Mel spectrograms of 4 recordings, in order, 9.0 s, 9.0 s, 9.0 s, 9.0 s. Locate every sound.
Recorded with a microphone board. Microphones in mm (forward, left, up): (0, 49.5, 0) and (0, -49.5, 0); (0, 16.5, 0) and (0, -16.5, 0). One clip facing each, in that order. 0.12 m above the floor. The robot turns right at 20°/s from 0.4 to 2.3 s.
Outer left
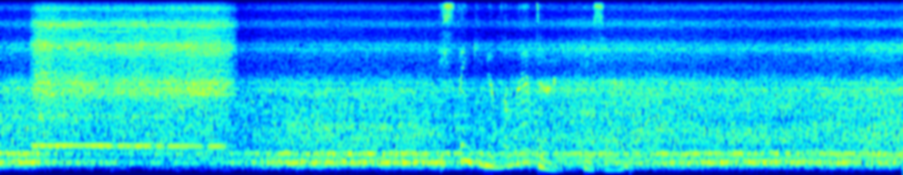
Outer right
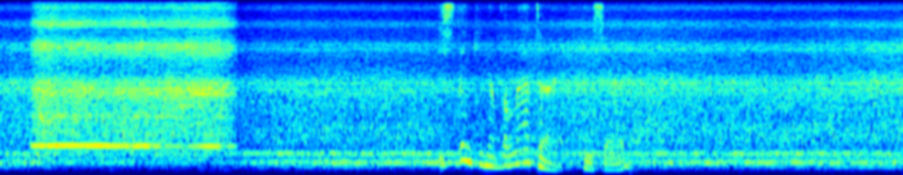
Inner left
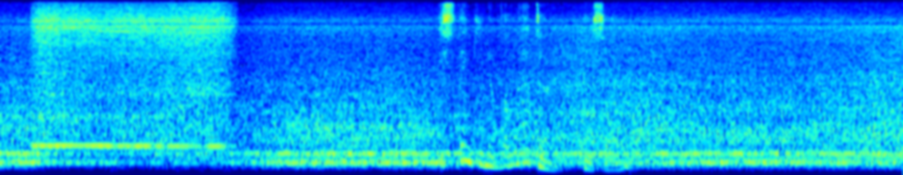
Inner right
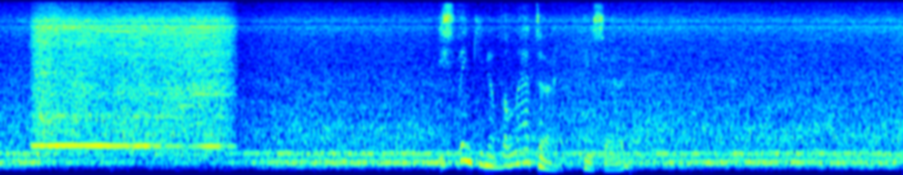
4.4 s a man speaking: 20° right (ahead or behind), 1.1 m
